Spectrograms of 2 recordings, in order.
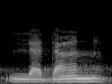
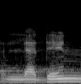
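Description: First: The d is followed by an a vowel. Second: The d is followed by an i vowel. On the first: "لدن با فتح دال" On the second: "لدن با کسر دال"

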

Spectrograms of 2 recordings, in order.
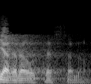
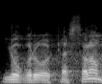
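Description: First: The verb begins with an 'a' vowel. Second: The verb begins with a 'u' vowel. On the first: The speaker calls it wrong. "نه" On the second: The speaker calls it right. "باید"

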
